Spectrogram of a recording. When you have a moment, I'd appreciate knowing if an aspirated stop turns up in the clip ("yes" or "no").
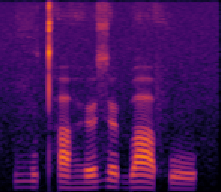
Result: yes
